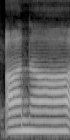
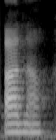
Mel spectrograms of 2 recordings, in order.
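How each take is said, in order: First: The final vowel is stretched long. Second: The final vowel is short. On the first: The speaker calls it wrong. "आना ऐसे नहीं" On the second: The speaker calls it right. "आना इतना ही पढ़ेंगे, लंबा नहीं करेंगे"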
